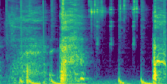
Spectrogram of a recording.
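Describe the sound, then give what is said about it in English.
A slight coughing fit: several harsh coughs and throat clearings in a short irregular burst, moderately loud. “Excuse me for a second. Having a slight coughing fit here.”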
